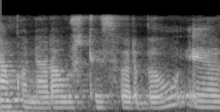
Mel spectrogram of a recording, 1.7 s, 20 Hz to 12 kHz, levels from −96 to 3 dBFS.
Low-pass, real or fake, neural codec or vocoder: 7.2 kHz; real; none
